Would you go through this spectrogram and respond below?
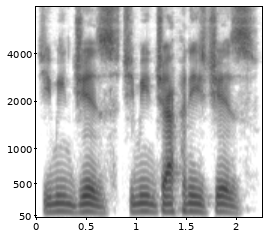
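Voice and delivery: usual speaking voice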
